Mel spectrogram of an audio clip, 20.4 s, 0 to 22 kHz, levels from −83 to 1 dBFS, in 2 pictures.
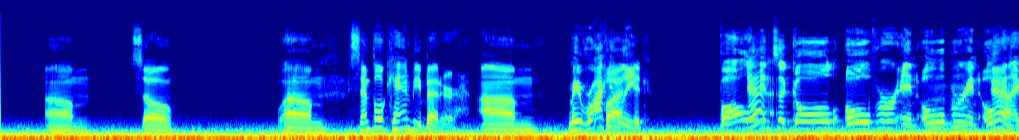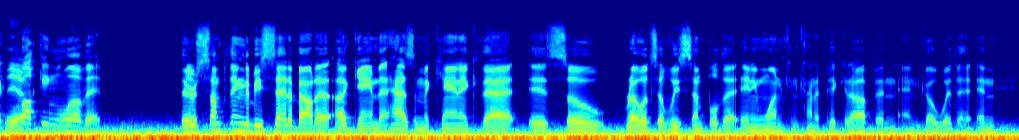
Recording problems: low rumble; noticeable; throughout; 10 dB below the speech

